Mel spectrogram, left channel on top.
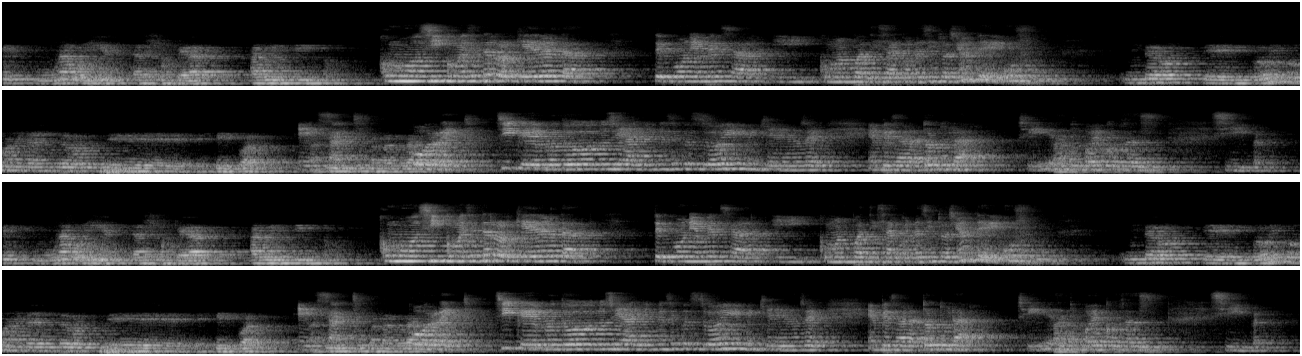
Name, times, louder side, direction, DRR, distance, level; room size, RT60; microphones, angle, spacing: voice 1, 0.0-2.1 2.5-3.3 8.6-8.7 10.1-10.5 11.2-15.6 16.0-17.2 23.5-23.9 24.3-24.5, right 1 dB, 10° right, -10 dB, 0.5 m, -26 dB
voice 2, 3.8-5.8 6.5-10.2 14.0-14.1 15.9-16.4 17.0-22.7 23.1-25.5, equal, 40° right, -4 dB, 0.7 m, -25 dB
4.2 x 2.3 x 2.6 m, 1.4 s
head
